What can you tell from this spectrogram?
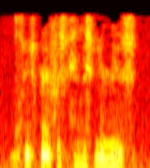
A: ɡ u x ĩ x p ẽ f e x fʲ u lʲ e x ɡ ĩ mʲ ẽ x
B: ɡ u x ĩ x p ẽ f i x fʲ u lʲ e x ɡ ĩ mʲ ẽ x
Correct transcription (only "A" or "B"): A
